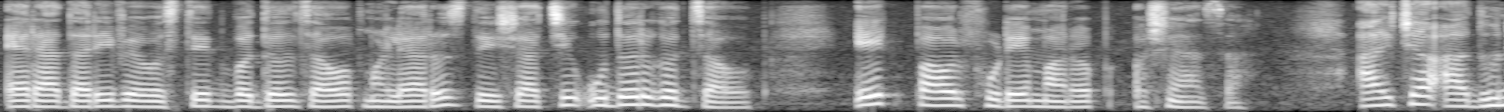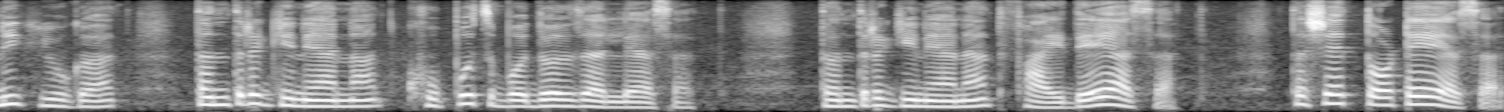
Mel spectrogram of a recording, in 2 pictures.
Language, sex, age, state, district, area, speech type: Goan Konkani, female, 45-60, Goa, Canacona, rural, spontaneous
